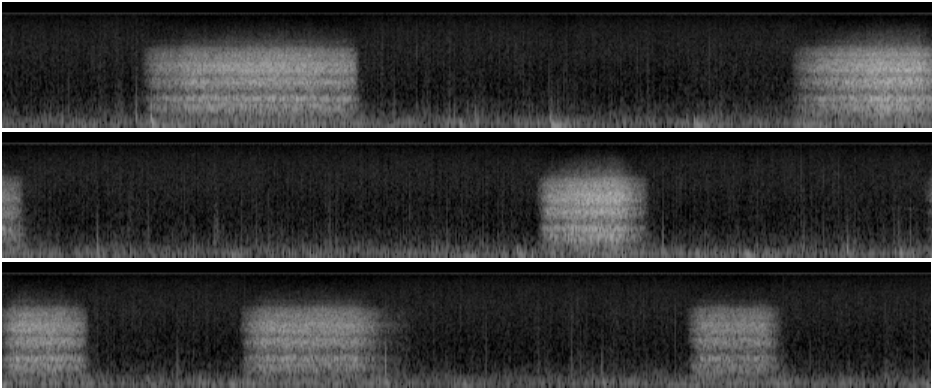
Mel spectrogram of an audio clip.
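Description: A snake hisses loudly in short bursts.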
